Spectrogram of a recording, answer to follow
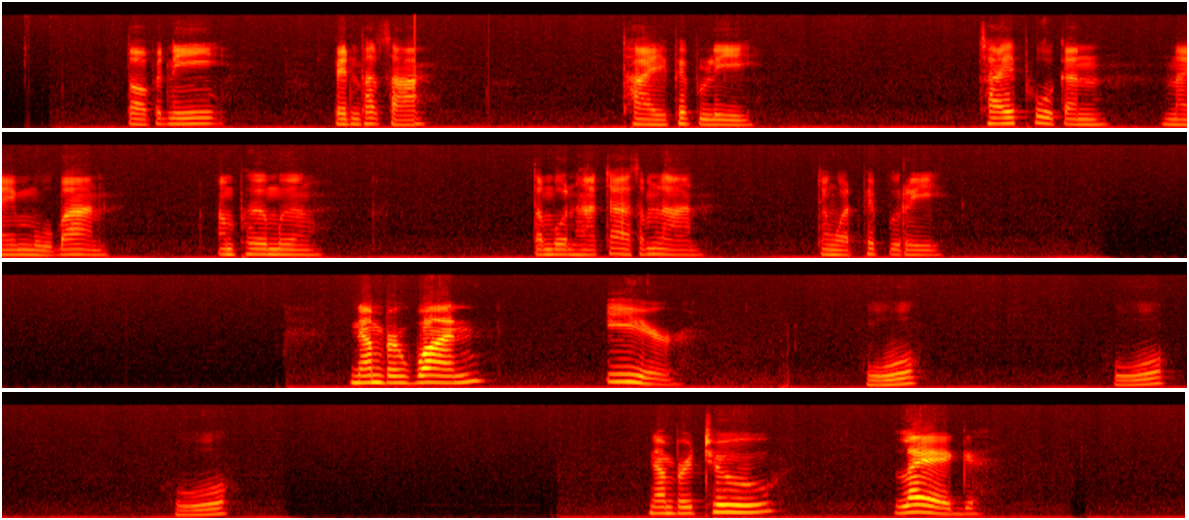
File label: THAI Petburi Tones of Tai Dialects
